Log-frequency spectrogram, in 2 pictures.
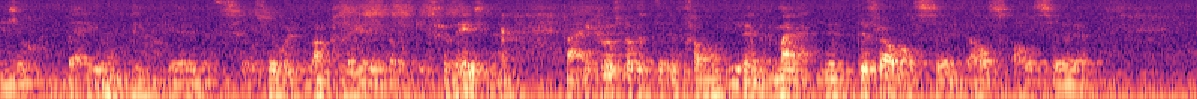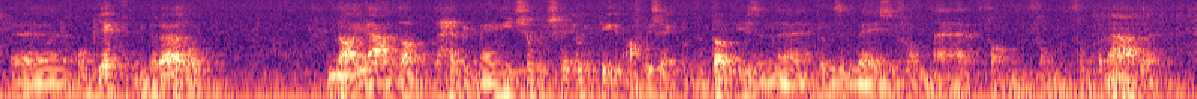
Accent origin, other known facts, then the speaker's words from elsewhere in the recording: Amsterdam, North Holland, Netherlands; ik als Amsterdammer, als functionalist naar Nieuw-Guinea vertrok en dat ik als structuralist terugkwam.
